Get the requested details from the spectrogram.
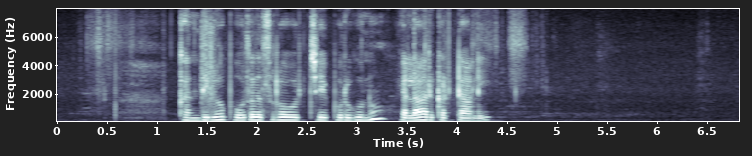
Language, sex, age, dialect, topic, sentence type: Telugu, female, 41-45, Utterandhra, agriculture, question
